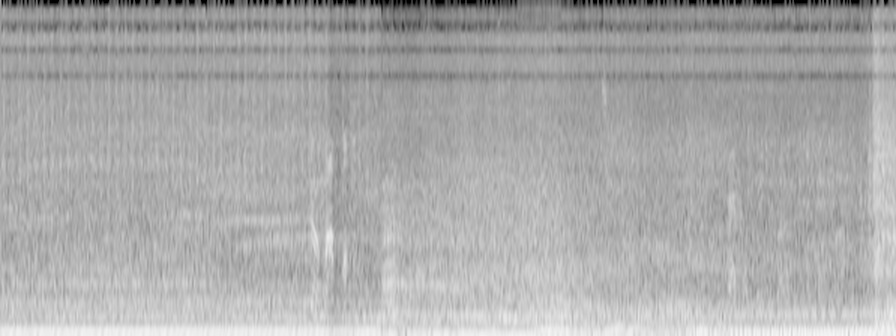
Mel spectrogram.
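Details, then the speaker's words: Jackaroo (Jackie) engine, back running after coolant leak fixes: steady, even idle that picks up cleanly when revved and settles back smoothly; no knocks or misses. "i just chucked some wheels on it now suspension's all done she's running sweet new workshop run about"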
